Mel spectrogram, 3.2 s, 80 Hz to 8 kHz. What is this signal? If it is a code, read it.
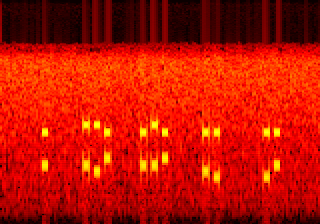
DTMF, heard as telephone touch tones, dialled by machine, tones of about 60 ms. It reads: 8 960 890 52 28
